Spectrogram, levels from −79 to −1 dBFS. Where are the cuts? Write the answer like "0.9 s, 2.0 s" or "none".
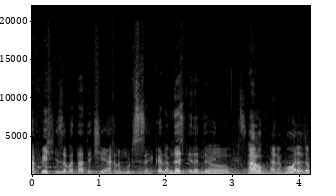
none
